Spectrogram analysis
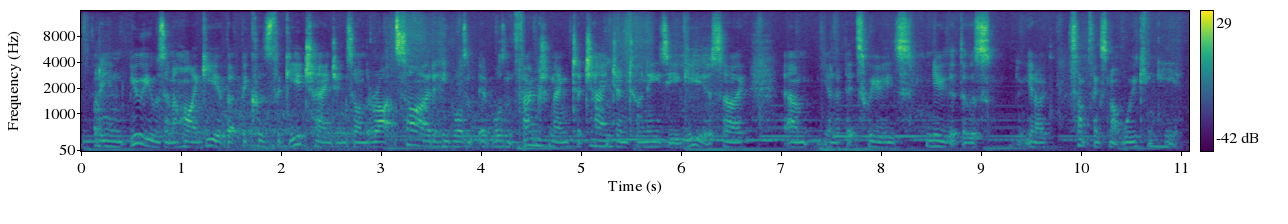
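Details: Adult male speaker; speech.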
